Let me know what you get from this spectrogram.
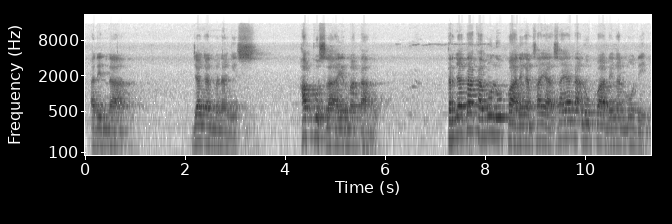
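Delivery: soft, low voice reading a kind note; tender letter. Acted. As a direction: read it gently, as comfort. Doctor's note to the girl.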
